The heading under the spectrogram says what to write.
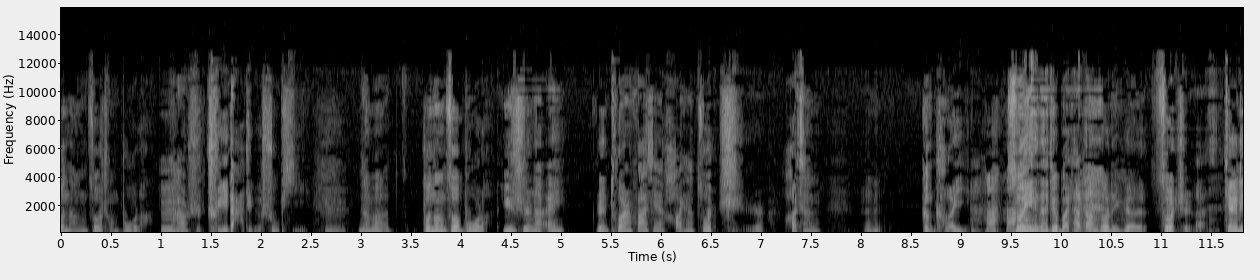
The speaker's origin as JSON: {"language": "Chinese", "country": "China", "said": "我们中国人很自豪的是我们是造纸术的故乡"}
